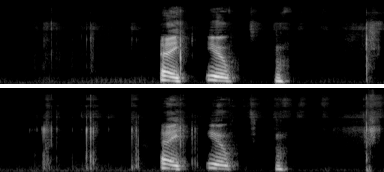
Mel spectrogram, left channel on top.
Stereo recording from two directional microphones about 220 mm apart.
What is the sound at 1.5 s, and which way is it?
Speech, 30° left (ahead or behind).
